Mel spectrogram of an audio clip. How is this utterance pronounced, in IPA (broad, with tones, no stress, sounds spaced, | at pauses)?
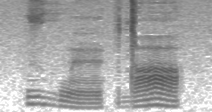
ð ṳ˥˧ w œ̃˩ | d ɑ˧˥˧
